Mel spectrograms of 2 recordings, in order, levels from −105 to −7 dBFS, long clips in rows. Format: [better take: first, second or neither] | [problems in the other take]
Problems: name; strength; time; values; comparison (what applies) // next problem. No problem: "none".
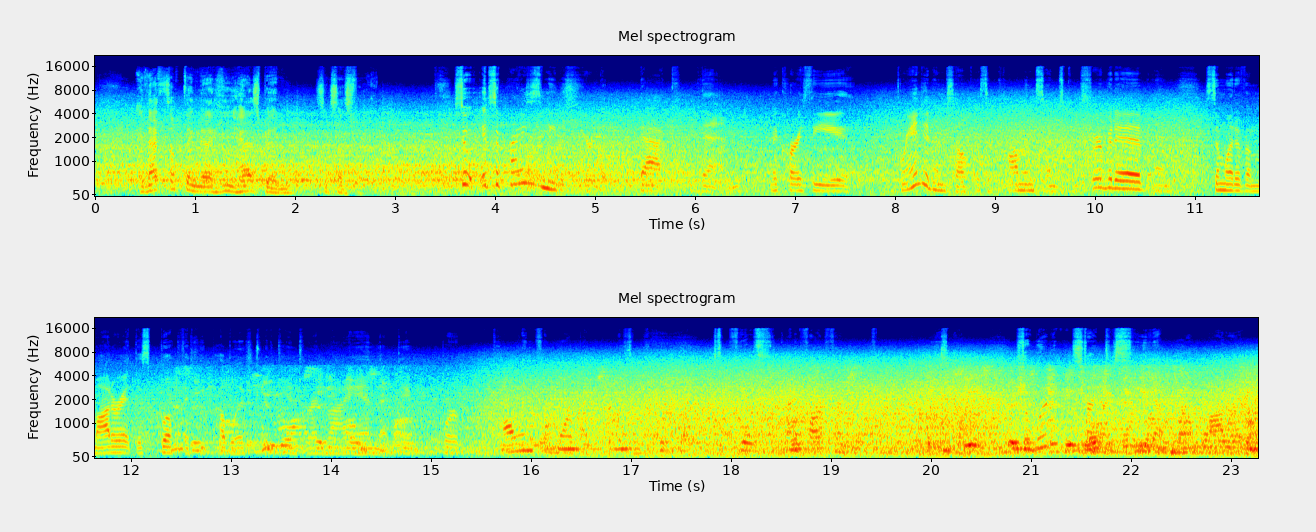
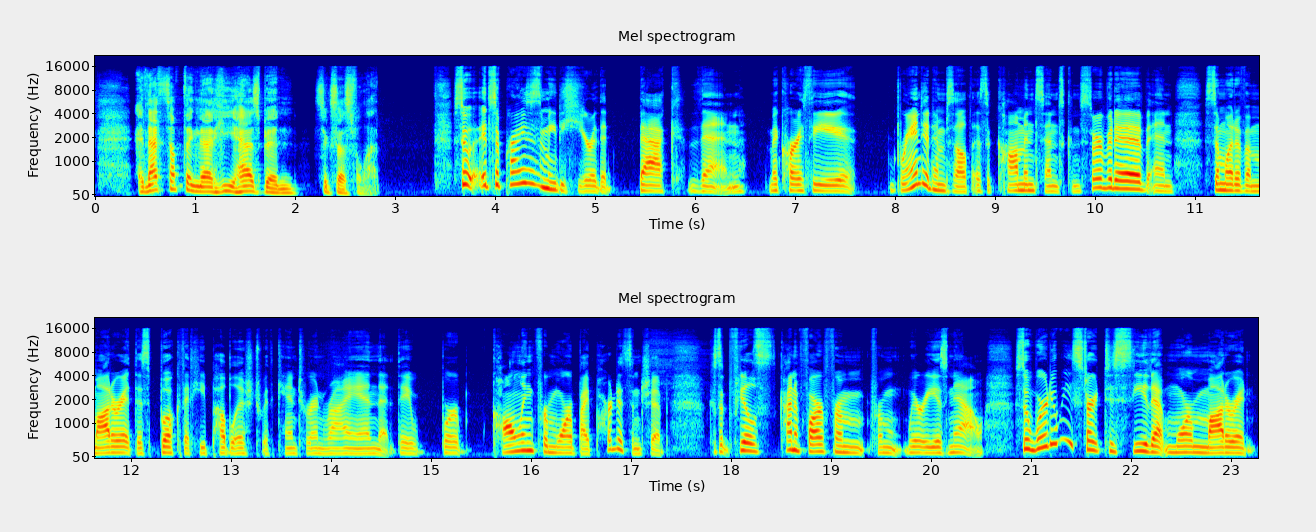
second | train or aircraft noise; very loud; throughout; 4 dB above the speech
